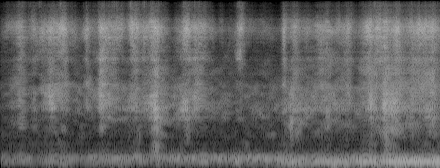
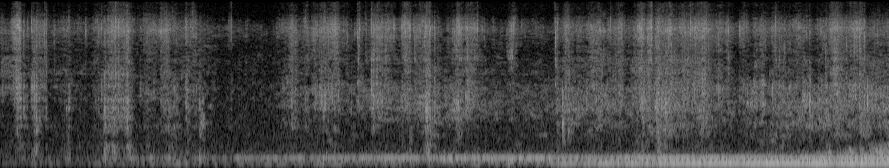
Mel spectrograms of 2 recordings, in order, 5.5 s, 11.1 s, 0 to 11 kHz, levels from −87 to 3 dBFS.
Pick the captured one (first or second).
second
